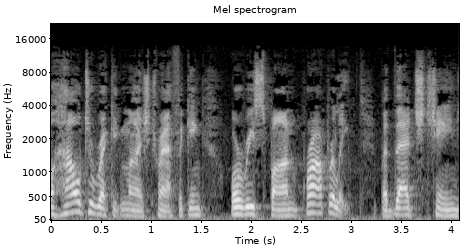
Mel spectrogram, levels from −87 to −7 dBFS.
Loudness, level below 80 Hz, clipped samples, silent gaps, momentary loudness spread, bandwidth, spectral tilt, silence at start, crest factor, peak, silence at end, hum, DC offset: -21 LUFS; -44 dBFS; under 0.1%; none; 8 LU; 14 kHz; -4 dB/octave; 0 s; 18 dB; -4 dBFS; 0 s; none; under 0.1%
